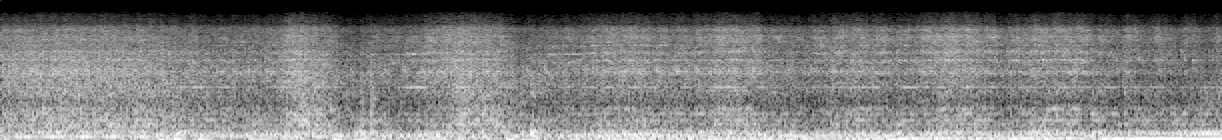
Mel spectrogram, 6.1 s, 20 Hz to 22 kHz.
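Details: 1972 Dodge 318 V8 running after almost 20 years, following carb rebuild, vacuum hose refresh and new ignition wires: uneven, lumpy, irregular rumble with revs rising toward the end; running rough and out of tune.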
